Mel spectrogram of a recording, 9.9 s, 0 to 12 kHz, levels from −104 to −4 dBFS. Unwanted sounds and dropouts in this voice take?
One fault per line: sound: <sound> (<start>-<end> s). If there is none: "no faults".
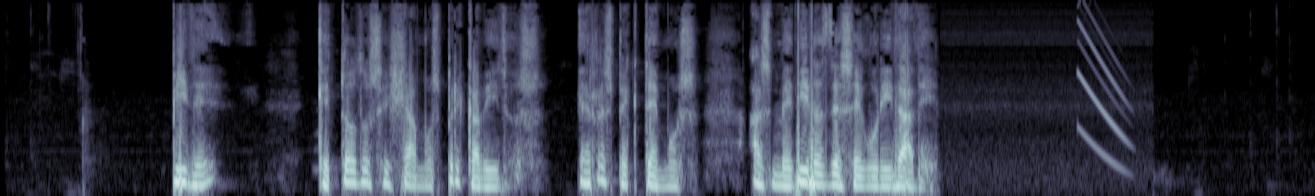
sound: chirp (8.1-8.5 s)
